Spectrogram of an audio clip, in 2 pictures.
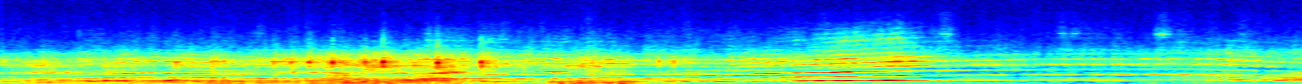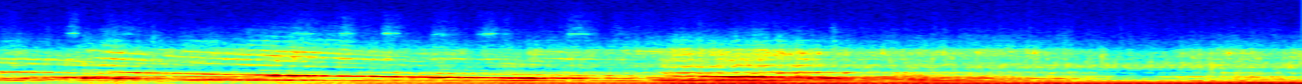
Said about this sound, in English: Say, there's a hook and ladder on the street right now. It must have turned the another alarm.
